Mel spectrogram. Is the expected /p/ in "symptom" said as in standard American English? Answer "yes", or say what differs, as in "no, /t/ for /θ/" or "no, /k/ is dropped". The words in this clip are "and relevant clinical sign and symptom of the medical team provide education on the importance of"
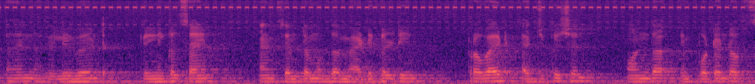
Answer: yes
